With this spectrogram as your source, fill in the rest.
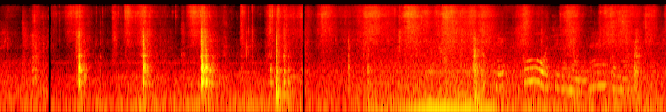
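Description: A broom scratches and sweeps over the ground.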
